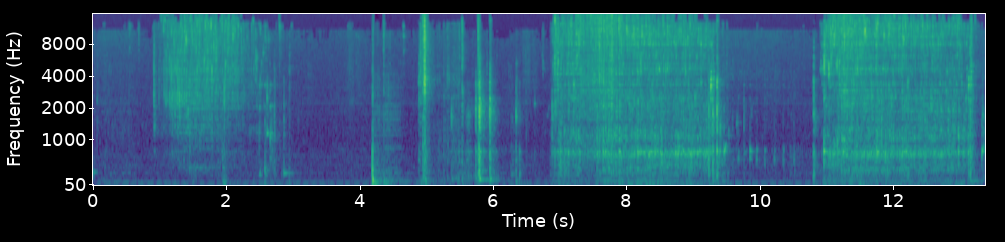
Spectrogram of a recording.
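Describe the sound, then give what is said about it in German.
Lemon juice mixture is poured from one container into two bottles, splitting about two tablespoons between them. Splashing liquid comes in a few bursts, with light clinks and knocks of glass between the pours. “hast du ja vorher schon so schön spritzig gemacht mit dem Zitronensaft. Davon hätten wir jetzt gern insgesamt gute 2 Esslöffel, die wir auf die beiden Flaschen verteilen.”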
